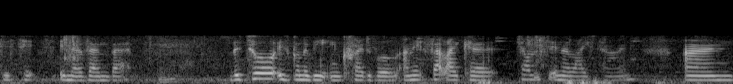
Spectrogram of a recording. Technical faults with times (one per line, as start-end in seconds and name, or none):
none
